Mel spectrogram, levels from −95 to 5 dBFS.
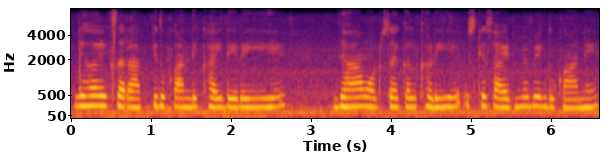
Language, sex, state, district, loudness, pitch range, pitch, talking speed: Hindi, female, Madhya Pradesh, Dhar, -15 LUFS, 205-225 Hz, 210 Hz, 180 wpm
